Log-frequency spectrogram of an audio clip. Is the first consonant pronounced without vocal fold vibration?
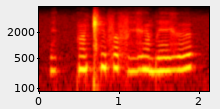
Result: yes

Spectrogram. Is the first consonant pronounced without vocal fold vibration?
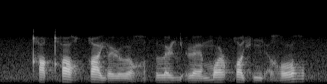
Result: yes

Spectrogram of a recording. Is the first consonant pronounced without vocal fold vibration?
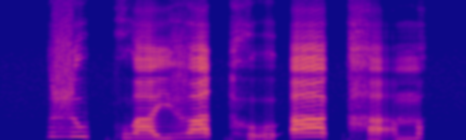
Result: no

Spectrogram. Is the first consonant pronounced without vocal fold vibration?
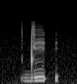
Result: no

